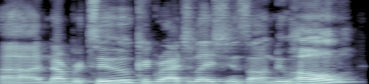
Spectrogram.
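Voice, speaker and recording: A man with a fairly high voice hosts a casual podcast interview. He talks informally and likes to banter, keeping things jovial as he puts his questions. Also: lively intonation, moderate pace. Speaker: podcast host.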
